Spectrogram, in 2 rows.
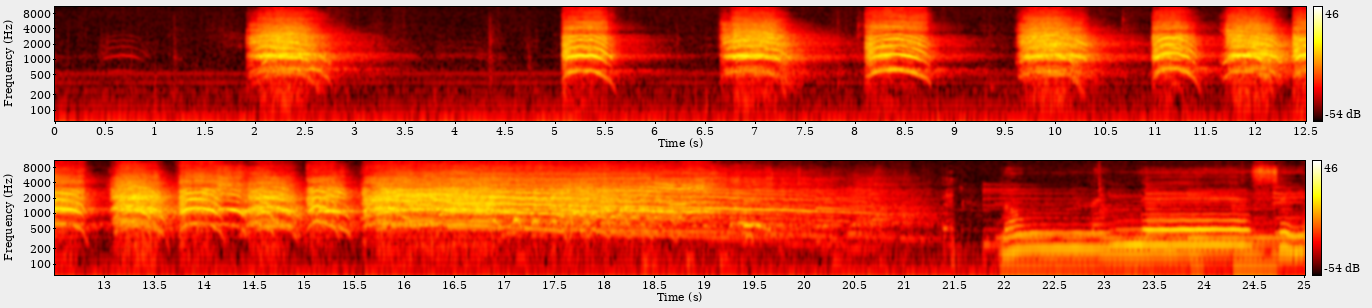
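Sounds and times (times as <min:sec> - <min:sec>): faint steady hum: 0:00.0 - 0:25.0
crow cawing: 0:02.0 - 0:03.2, 0:05.1 - 0:06.0, 0:06.7 - 0:18.4.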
